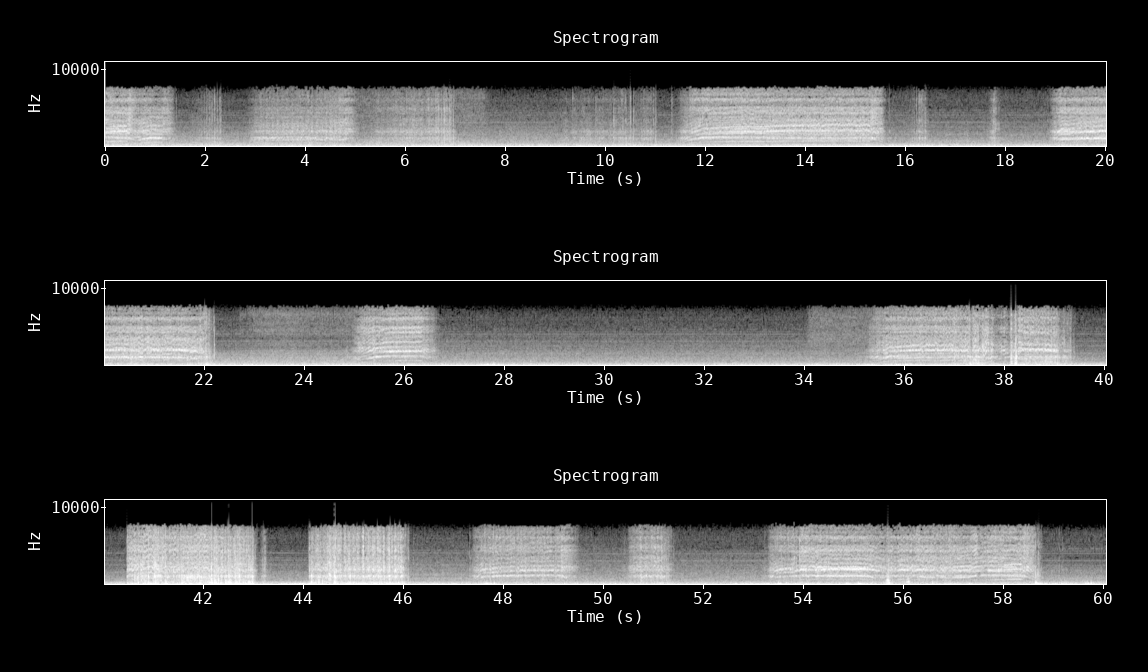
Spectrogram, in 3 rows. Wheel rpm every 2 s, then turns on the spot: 80, 40, 50, 30, 10, 40, 150, 110, 10, 70, 150, 10, 60, 40, 0, 0, 0, 40, 130, 60, 150, 90, 110, 40, 100, 30, 40, 140, 140, 50.
6-10 58-60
